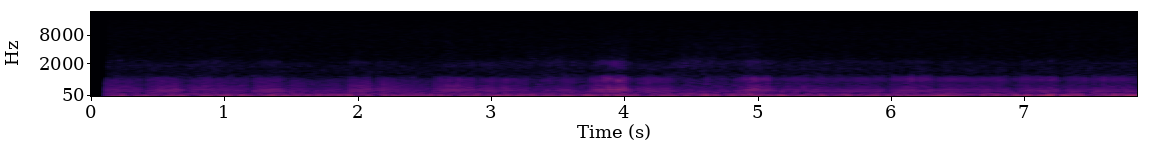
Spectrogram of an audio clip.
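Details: Leon, a pet cat, purring steadily: a low continuous rumble with a soft pulsing rhythm that lasts the full eight seconds, with a few slightly brighter bursts midway and no other clear sounds.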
